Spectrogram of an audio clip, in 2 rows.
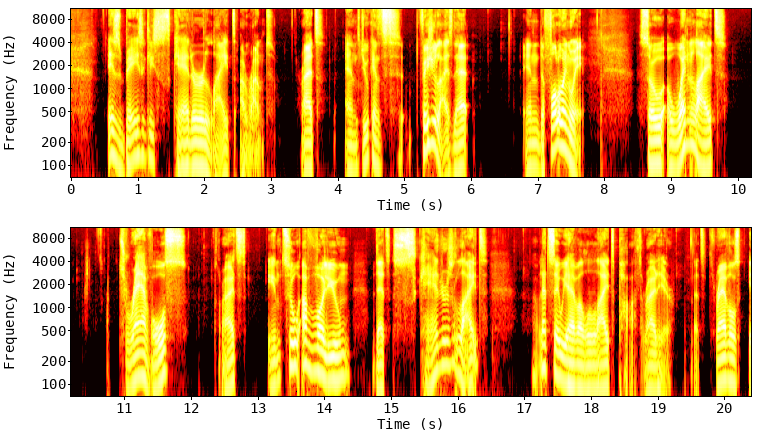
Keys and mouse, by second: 6.1 d, 6.3 click, 7.0 d, 7.2-9.2 right drag, 9.2 d, 9.6-10.2 shift+middle drag, 12.2-12.7 shift+middle drag, 13.4 shift+middle click, 16.9 d, 17.3-19.0 drag, 19.0 d, 19.2 d, 19.4-20.4 drag.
